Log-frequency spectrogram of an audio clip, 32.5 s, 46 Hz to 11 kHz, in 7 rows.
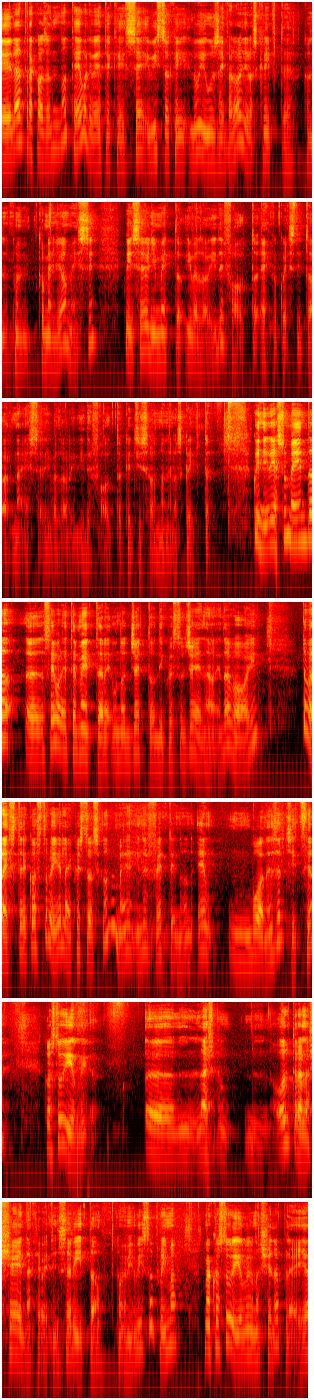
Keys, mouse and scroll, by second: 0.4 click, 6.7 click, 7.5 click, 10.7 click, 13.9-14.7 scroll up 5, 14.9-15.3 scroll down 4, 15.7 middle click.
